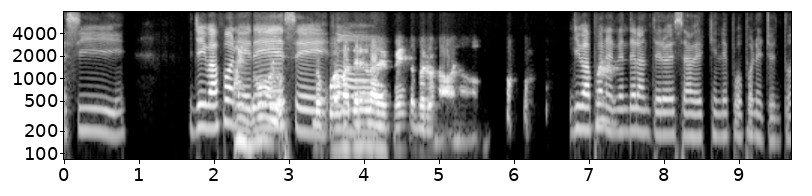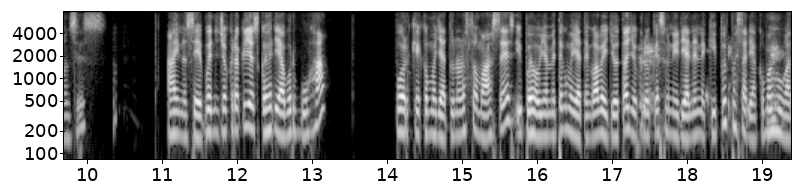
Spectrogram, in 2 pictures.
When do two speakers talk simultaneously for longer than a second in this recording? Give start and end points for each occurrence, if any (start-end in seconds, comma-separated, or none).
2.2-4.2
